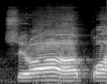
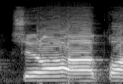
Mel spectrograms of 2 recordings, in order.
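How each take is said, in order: First: Said in the usual way. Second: صراط drawn out very slowly and loud; slow teacher's blend of صراط; slow blended reading. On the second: Shown as a demonstration. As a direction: stretch صراط syllable by syllable. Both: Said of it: "پہلے آپ دو دو حرف لیں گے".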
